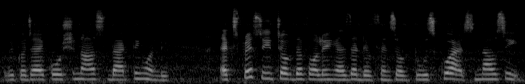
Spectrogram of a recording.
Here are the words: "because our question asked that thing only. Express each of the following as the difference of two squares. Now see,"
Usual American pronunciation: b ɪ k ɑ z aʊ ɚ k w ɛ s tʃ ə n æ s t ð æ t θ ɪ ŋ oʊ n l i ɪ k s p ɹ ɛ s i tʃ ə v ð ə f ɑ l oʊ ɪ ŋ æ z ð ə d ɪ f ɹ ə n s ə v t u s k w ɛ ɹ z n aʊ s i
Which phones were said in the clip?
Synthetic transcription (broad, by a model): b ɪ k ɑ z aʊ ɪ k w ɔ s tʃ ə n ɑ s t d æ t t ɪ ŋ oʊ n l i ɪ k s p ɹ ɛ s i tʃ ə v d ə f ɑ l oʊ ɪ ŋ æ z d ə d ɪ f ɹ ə n s ə v t u s k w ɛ ɹ s n aʊ s i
